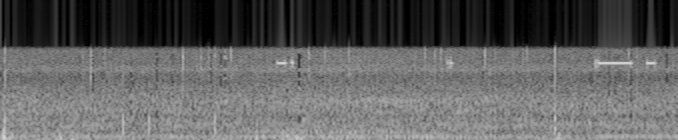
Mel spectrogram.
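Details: Multimeter in diode/continuity mode on a T-con board after replacing a shorted capacitor, short high-pitched beeps as probes touch the capacitor's ground side; board reads normal with no short.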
